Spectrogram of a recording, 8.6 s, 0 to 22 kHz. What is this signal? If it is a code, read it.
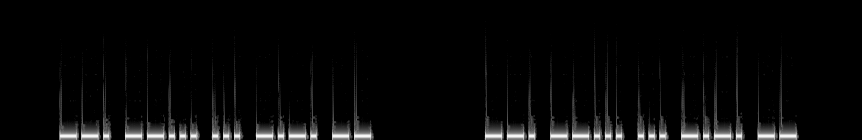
Morse code, heard as a keyed tone, about 22 wpm, 700 Hz. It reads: G7SCM G7SCM
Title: DXCC-100 Call Signs - 5 Characters - Repeated 2x - 22wpm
